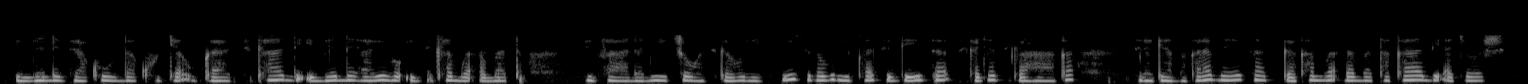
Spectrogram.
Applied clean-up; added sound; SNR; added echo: none; none; none; none.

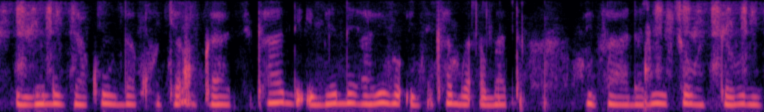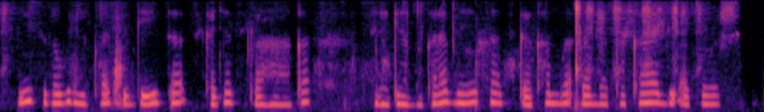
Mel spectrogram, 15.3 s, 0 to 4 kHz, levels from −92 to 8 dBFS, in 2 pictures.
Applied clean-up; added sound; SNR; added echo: neural mask model Resemble Enhance denoiser.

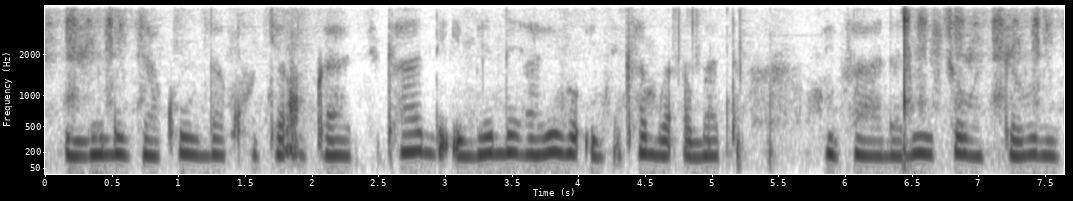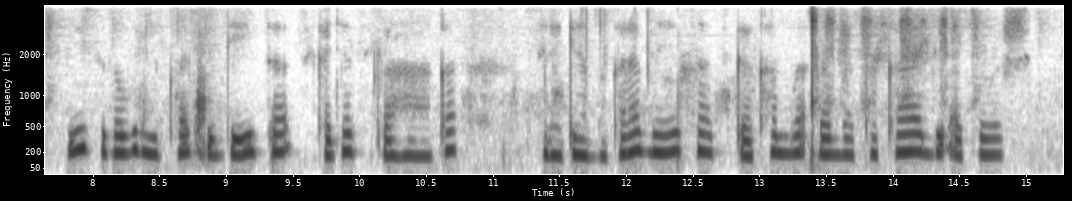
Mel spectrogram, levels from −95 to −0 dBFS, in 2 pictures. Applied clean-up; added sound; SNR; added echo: none; Dog; 10 dB; none.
